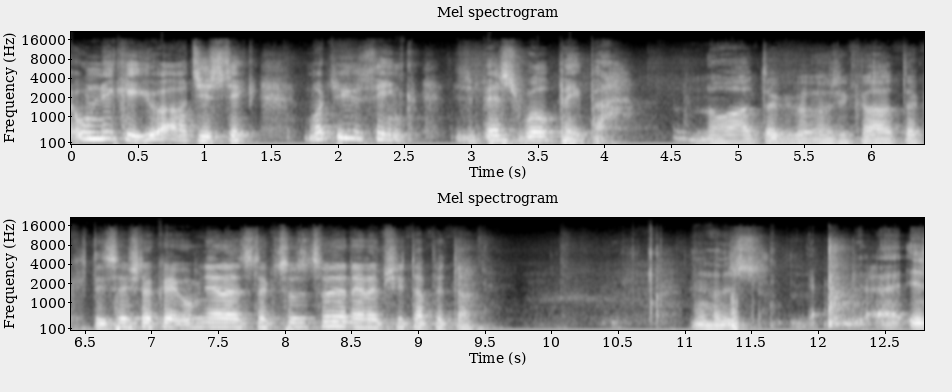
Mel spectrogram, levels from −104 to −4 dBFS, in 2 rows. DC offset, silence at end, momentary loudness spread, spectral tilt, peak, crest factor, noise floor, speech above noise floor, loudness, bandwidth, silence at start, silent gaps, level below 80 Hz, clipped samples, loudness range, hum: 3%; 0 s; 14 LU; -5.5 dB/octave; 0 dBFS; 16 dB; -50 dBFS; 35 dB; -15 LUFS; 13.5 kHz; 0 s; none; -40 dBFS; under 0.1%; 6 LU; none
